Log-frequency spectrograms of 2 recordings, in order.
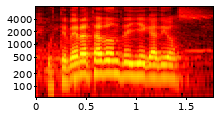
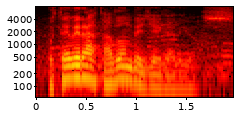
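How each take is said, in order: First: Loud, higher-pitched preaching promise; emphatic proclamation. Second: Softer, subdued preaching promise; hushed repetition. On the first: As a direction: proclaim it boldly to the congregation. Preacher's climactic line, then repeats softly. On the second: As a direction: let it sink in quietly. Same line repeated hushed for effect. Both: Real, not acted.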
